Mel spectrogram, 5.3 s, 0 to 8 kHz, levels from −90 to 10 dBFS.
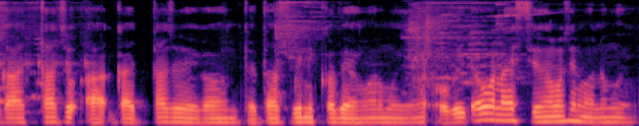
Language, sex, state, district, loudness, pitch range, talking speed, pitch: Chakma, female, Tripura, Unakoti, -17 LUFS, 100-110 Hz, 245 wpm, 105 Hz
